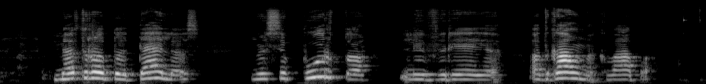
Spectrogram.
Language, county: Lithuanian, Vilnius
